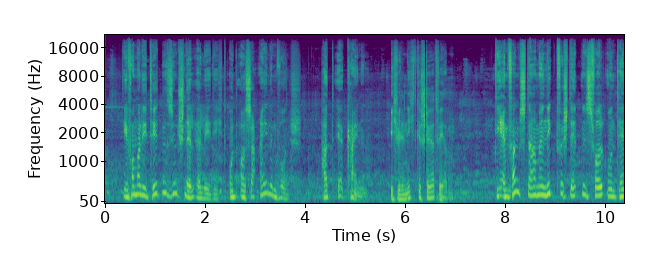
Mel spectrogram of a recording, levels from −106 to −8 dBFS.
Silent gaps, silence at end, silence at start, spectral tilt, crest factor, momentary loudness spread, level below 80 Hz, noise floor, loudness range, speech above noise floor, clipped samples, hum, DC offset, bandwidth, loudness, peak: none; 0 s; 0 s; -4 dB/octave; 20 dB; 15 LU; -62 dBFS; -50 dBFS; 7 LU; 22 dB; under 0.1%; none; under 0.1%; over 20 kHz; -28 LUFS; -8 dBFS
